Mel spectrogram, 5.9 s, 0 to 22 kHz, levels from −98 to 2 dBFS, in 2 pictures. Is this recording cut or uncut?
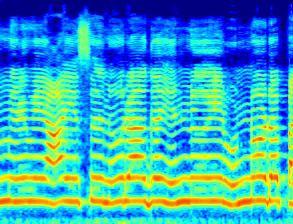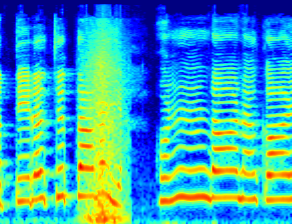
cut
